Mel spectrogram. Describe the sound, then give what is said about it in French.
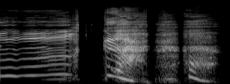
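A voice acts out a big, drawn-out, jaw-stretching yawn as a character sits up in bed after waking and stretches his arms: a long stretched groan followed by a few shorter sighing, downward-sliding breaths, fairly loud with no other sounds. “Il s'assit sur son lit, étira ses bras incroyablement longs et bâilla à s'en décrocher la mâchoire.”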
